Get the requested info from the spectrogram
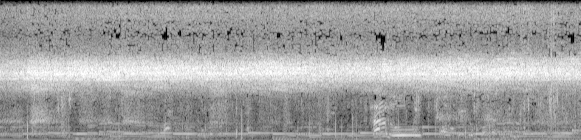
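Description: Dense chorus of forest insects: a steady, high-pitched buzz that never breaks.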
